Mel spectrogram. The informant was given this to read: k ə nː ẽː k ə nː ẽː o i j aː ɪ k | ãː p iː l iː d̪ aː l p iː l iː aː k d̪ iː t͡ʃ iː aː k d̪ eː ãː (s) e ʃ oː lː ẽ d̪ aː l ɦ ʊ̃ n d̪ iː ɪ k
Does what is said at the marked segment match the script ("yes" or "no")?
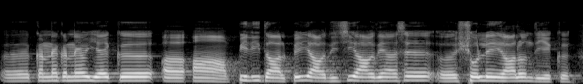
yes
